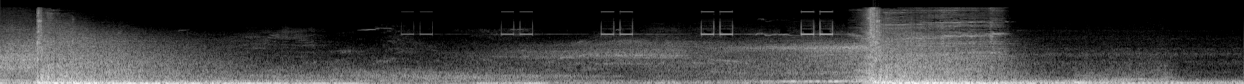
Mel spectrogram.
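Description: Cinematic trailer sound design: a deep boom hit about half a second in that fades into a low rumble, then a quieter stretch with a repeating high-pitched electronic beeping, then a second, louder boom about nine seconds in.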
